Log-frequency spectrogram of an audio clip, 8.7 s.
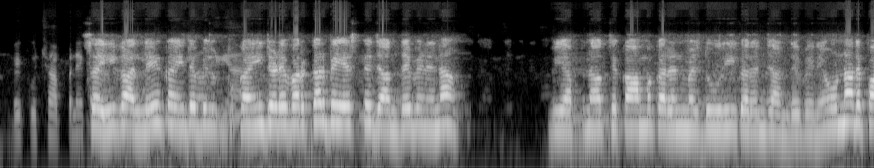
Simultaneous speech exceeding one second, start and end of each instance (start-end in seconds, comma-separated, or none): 0.9-2.5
